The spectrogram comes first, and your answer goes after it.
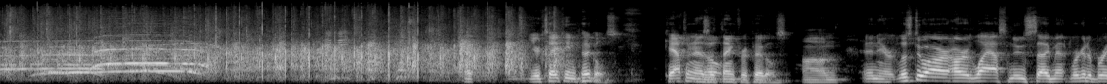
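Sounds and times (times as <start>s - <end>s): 
audience round of applause: 0.0s - 5.8s
speech: 5.3s - 11.0s.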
